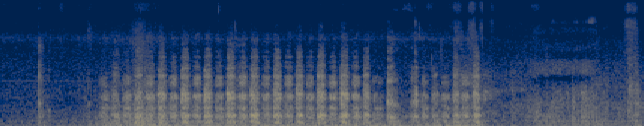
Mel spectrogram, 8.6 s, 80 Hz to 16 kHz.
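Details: Alain, a male Great Pyrenees born 20 November 2014, indoors in Mother's room, curious about a mysterious white dog that is really his own reflection in a mirror; rapid rhythmic panting, about three breaths per second, fading out near the end.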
